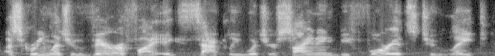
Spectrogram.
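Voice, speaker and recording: A man's voice: fairly high pitch, sing-song, muffled recording, slight background noise. Stuffy-nosed man hosting crypto news. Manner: exasperated asides, frequent "guys", halting restarts. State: stuffy nose, coming down with a cold. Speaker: crypto news channel host. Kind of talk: casual news commentary and reading articles aloud.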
